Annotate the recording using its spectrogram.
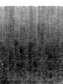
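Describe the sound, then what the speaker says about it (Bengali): A school crowd of students bursts into loud, dense clapping at an Independence Day cultural programme, one short sustained burst heard up close. "তোমাদের ছাত্রছাত্রীদের জন্য একটা জোরে হাততালি"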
